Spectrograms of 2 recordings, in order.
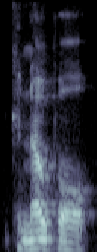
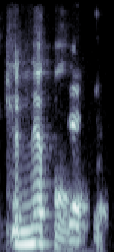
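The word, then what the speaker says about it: Knueppel: That's somebody I would, of course, Cooper Flagg you want on your team, but like that Knoppel or however you say his name. I mean, that's Knipple. a guy. It's Knipple.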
